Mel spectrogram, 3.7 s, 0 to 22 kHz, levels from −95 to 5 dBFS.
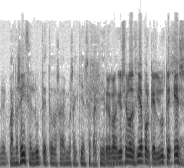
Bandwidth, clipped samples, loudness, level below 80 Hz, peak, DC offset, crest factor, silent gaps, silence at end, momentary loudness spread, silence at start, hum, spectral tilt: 14 kHz; under 0.1%; -16 LUFS; -54 dBFS; 0 dBFS; under 0.1%; 16 dB; none; 0 s; 11 LU; 0 s; none; -6 dB/octave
